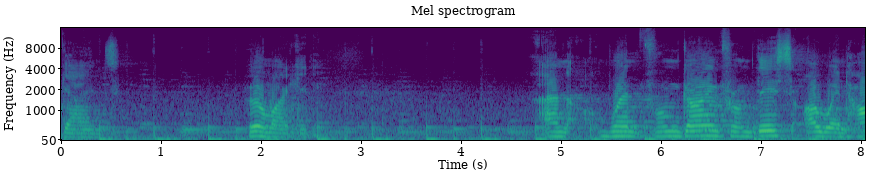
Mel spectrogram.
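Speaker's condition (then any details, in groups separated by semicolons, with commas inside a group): Traumatic brain injury; in rehabilitation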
